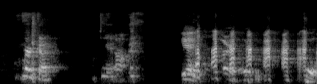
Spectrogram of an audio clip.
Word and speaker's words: Smrcka: If you pronounce it just like it's spelled. Smrcka. Smrcka.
